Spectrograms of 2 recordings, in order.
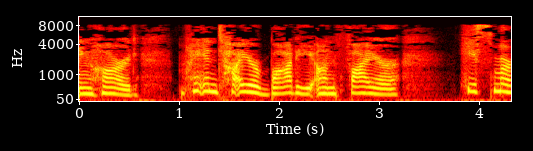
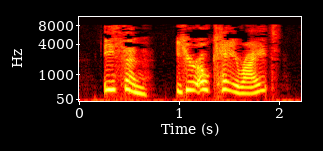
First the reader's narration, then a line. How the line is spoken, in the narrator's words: I asked, desperately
